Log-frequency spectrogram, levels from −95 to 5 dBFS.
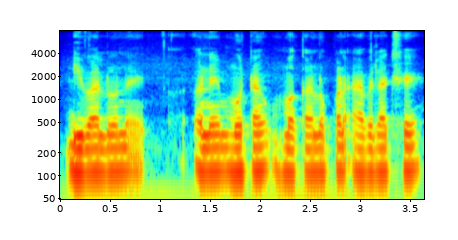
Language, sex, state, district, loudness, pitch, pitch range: Gujarati, male, Gujarat, Navsari, -16 LUFS, 115 Hz, 110-120 Hz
